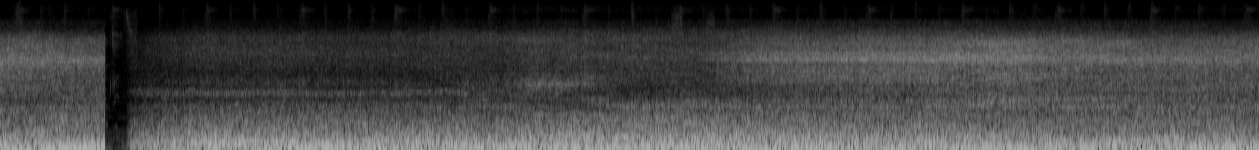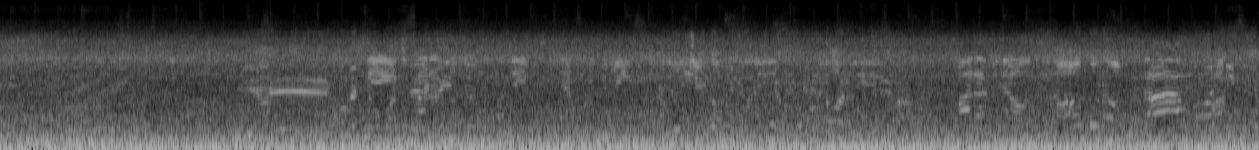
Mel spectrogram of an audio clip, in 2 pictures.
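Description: A small plane's engine drones loudly and steadily.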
